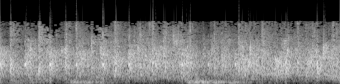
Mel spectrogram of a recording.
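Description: A crowd claps steadily in a dense, crackling wash of applause that holds at an even, fairly loud level for a few seconds, with no voices heard, welcoming a guest at a charity ball of the Rétság group of the Red Cross.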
